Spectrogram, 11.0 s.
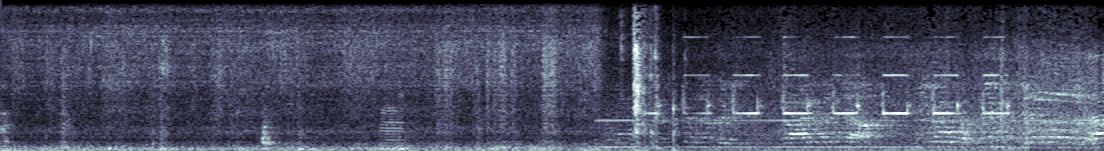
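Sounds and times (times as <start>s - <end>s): train rumbling on rails: 0.0s - 6.0s.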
